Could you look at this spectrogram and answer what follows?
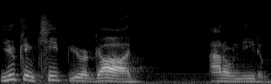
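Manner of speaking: put-on scornful, mocking, dismissive tone. Speaker quotes people who publicly denounce god, in a mocking tone. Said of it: "all those people who say mockingly".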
